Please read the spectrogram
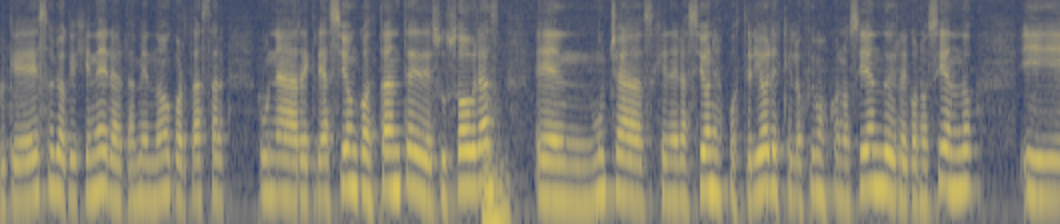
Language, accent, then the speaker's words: Spanish; Buenos Aires Province, Argentina; Como yo soy de Zona Sur, siempre lo recordamos.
